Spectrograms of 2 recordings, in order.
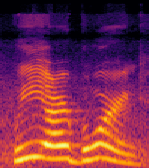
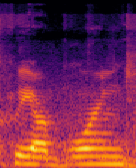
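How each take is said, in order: First: We are born, belted out louder and higher; mock-proud announcement about being from Jersey; proclamation. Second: We are born, in a lower put-on voice; jokey lower voice about Jersey speech. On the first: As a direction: announce it like a grand declaration. Joking about Jersey speech. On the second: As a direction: drop into a mock dramatic character voice.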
